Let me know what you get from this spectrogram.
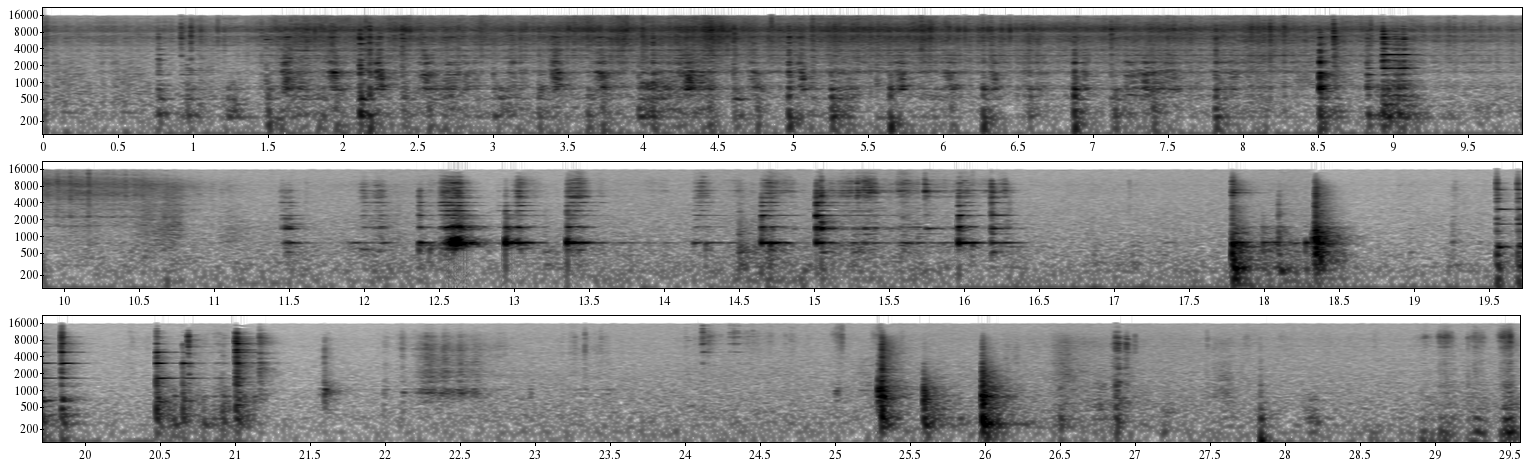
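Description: Diced onion and chile sizzling in a saucepan, stirred with wooden chopsticks; the sizzling fades out about a third of the way in. Then chopsticks knock and scrape against the metal pan as the mixture is scraped into a bowl, followed by scattered light knocks.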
